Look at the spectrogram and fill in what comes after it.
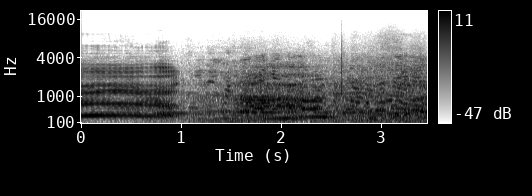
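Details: Adult feeder cattle at Pasar Sapi Wagenan, a cattle market in Pati, Indonesia, on 5 March 2019: a drawn-out harmonic moo lasting about a second, then market chatter and voices of traders close by.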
